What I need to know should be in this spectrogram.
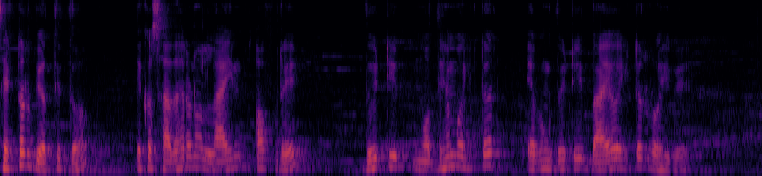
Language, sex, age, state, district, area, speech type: Odia, male, 30-45, Odisha, Rayagada, rural, read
